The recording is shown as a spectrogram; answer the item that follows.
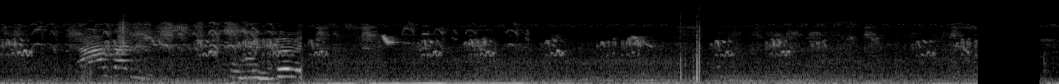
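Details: Common myna group calling in the morning: a busy chorus of harsh chattering notes, rising squeaky whistles and short chirps repeated rapidly, with steady background hum and a sharp click near the end.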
